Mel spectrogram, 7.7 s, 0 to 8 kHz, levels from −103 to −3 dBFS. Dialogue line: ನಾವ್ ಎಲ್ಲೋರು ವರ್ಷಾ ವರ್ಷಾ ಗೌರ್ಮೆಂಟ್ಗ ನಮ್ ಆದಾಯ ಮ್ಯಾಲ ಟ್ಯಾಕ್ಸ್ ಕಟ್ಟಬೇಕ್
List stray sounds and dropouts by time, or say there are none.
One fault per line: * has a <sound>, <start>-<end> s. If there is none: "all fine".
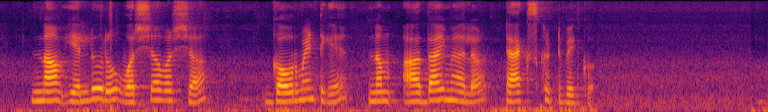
all fine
